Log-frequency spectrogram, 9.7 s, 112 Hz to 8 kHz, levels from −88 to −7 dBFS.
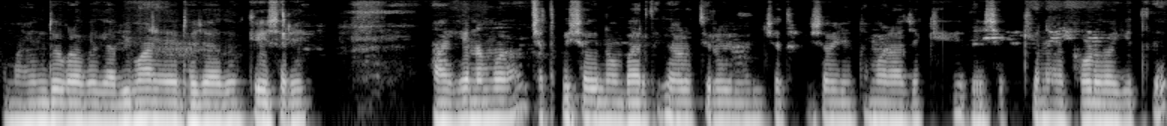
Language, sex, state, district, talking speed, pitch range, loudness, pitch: Kannada, male, Karnataka, Bijapur, 130 wpm, 125-130 Hz, -25 LUFS, 125 Hz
